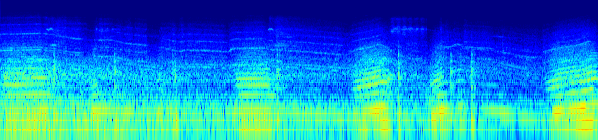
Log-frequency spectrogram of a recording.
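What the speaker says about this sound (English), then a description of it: "let's give you some sounds from the inside this time" Heard from the cabin in BeamNG.drive, a car engine revs up and drops back again and again, loud and close, with pitch rising under acceleration and falling between gear changes.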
